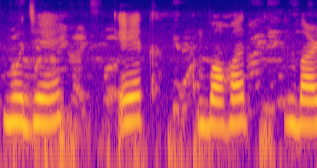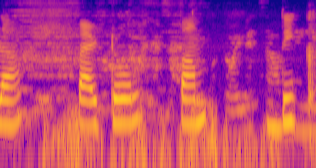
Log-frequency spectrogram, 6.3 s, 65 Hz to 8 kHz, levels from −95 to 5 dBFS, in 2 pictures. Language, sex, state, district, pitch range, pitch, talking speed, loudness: Hindi, female, Madhya Pradesh, Dhar, 225-245 Hz, 235 Hz, 65 wpm, -15 LUFS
